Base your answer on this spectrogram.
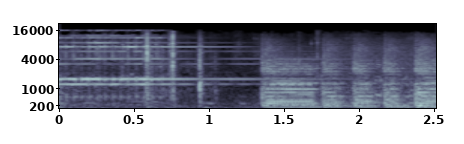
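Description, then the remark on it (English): A telephone rings with a steady, high electronic tone broken by a few sharp clicks, then a louder, fuller burst of sound swells in partway through while the ringing continues, before an answering machine picks up. “I must be out, or I'd pick up the phone.”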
